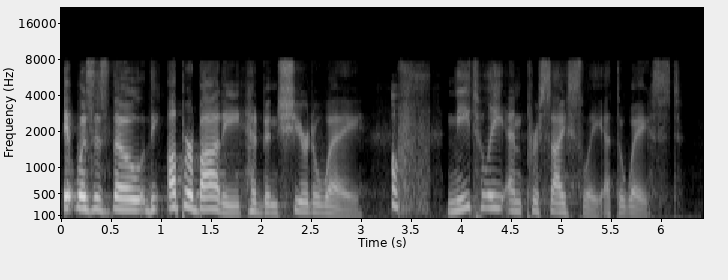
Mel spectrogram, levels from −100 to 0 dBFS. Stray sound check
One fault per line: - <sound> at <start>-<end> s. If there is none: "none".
- sigh at 3.3-3.7 s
